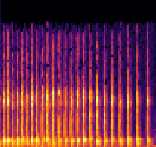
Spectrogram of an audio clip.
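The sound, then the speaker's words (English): A prize wheel spins with a rapid, even run of sharp ratcheting clicks, many per second, loud and alone with no talk. “let's spin that wheel”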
